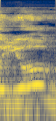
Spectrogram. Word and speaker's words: योग: English में भी है, लेकिन आजकल जो उच्चारण का एक फैशन है, योग का योगा स्त्रीलिंग हो गया, ऐसे बोलते ना।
